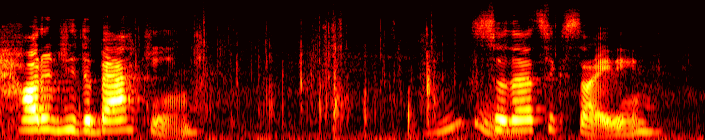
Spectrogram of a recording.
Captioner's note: pages rustling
